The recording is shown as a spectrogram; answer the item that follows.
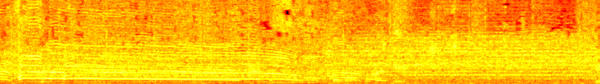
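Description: A commentator's long excited yell, held for about a second and a half and slowly falling in pitch, over arena crowd noise and background music.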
